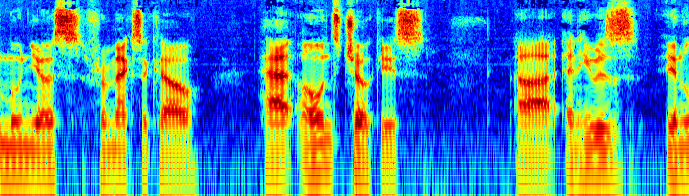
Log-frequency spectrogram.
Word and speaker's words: Chokis: His name is his name is Chokis. – Chokis.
